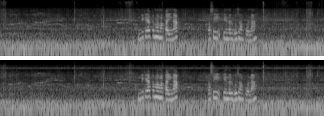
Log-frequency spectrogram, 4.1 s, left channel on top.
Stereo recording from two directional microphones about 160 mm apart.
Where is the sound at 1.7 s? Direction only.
30° right (ahead or behind).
